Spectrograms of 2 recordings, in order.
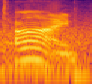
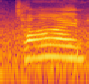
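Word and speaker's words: thyme: to show you is called time it's spelled th ym e time is most widely used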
